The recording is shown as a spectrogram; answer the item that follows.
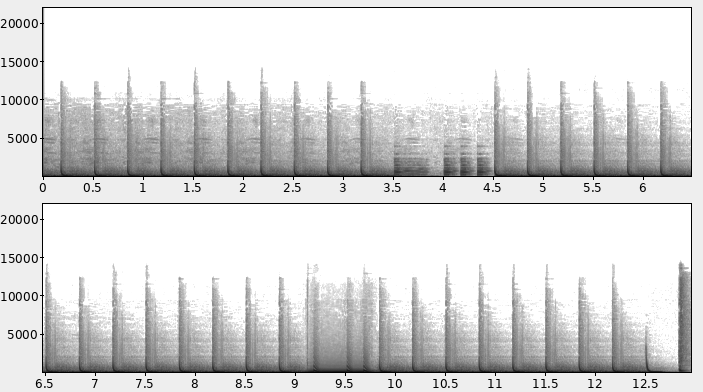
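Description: Fast, driving free-party tekno from a live set: a hard kick drum pounding about three to four beats a second. About four seconds in, the kick drops out briefly and a short stuttering chopped sample fills the gap. Near the tenth second a sustained pitched synth sound lies over the beat.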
